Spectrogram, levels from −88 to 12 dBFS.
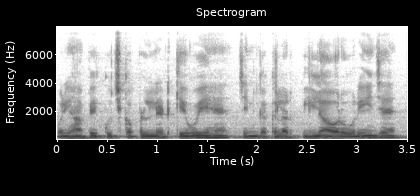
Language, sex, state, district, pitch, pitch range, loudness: Hindi, male, Uttar Pradesh, Shamli, 110 Hz, 105-115 Hz, -15 LUFS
